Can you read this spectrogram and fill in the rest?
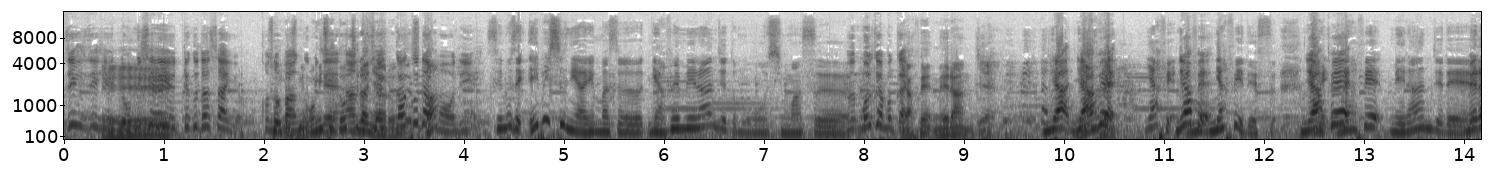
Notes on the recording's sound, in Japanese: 麻布十番商店街入口にある、ビストロ「蝶蝶」にて行われた公開収録の模様をお送りします。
